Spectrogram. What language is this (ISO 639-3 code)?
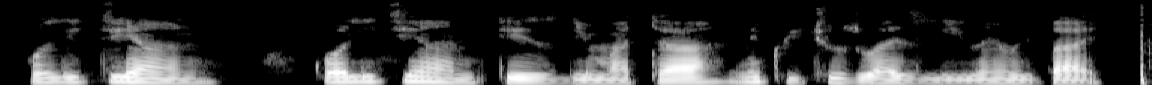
pcm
